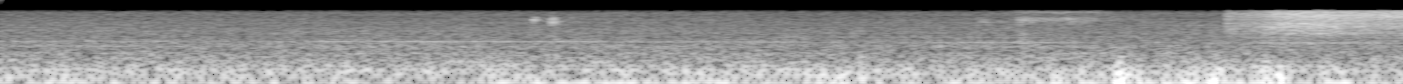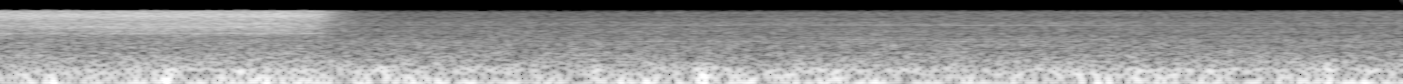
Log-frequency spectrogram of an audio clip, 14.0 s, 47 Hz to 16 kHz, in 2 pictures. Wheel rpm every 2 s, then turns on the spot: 0, 0, 0, 0, 0, 0, 0.
none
